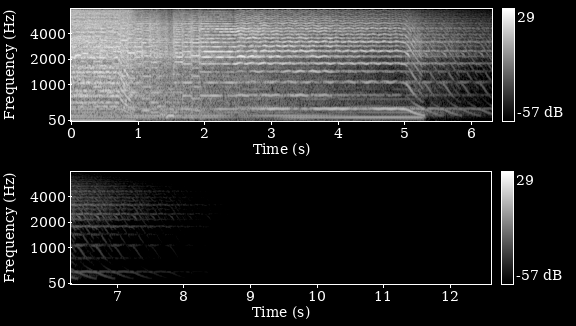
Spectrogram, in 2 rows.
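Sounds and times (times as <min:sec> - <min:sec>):
instrumental music: 0:00.0 - 0:05.9.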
